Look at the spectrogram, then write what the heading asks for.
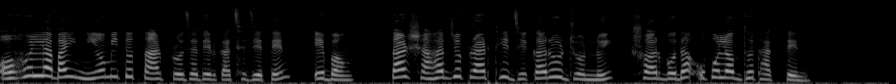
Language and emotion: Bengali, neutral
